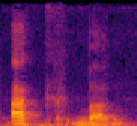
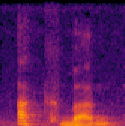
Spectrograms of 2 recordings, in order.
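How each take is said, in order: The two takes are said the same way.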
